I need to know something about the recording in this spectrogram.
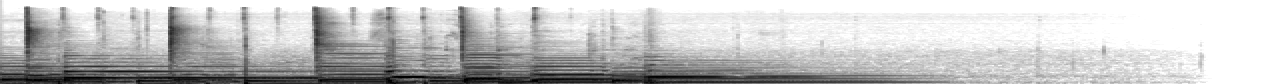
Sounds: music

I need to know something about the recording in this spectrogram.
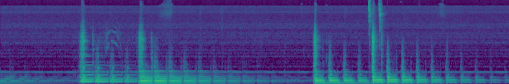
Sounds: music

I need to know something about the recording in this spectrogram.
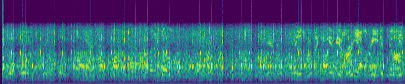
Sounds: speech

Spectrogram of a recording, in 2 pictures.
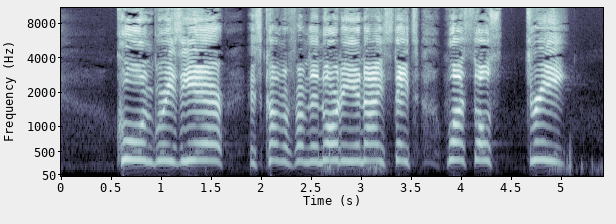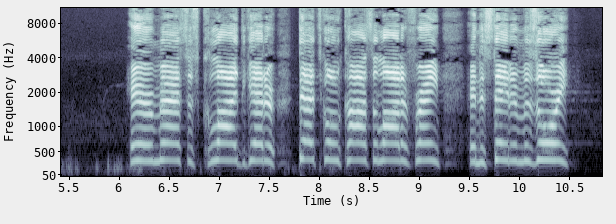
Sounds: speech

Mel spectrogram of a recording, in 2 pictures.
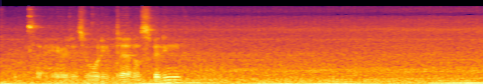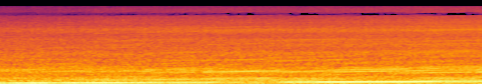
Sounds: revving
speech
vehicle

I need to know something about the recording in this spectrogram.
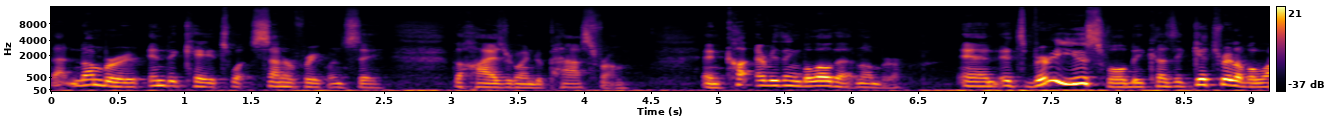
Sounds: speech

